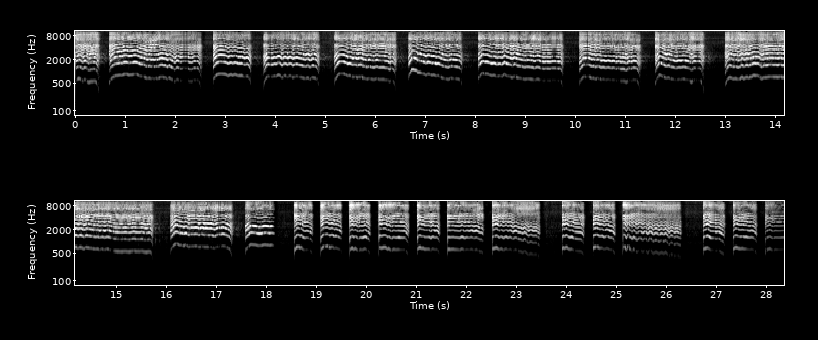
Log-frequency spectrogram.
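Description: Mouth-blown fox call (predator call) imitating a distressed woodpecker: a run of loud, wavering high cries, each falling in pitch at its end. They are about a second long at first, then come shorter and quicker, about two a second, for the last ten seconds.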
